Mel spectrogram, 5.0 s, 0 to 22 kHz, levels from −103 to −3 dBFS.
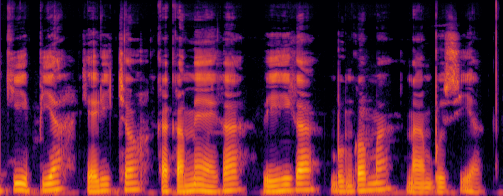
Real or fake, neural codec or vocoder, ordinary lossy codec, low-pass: real; none; none; none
